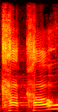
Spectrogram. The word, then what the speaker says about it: cacao: Is it cacao? Is that how you say it? It's cacao.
